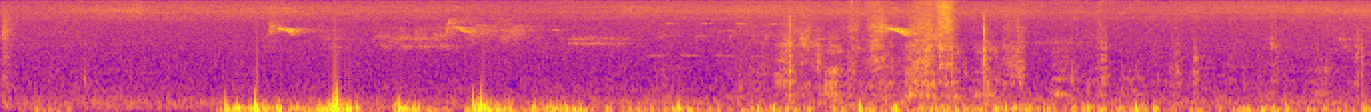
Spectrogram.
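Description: Small birds chirping now and then in short falling notes, over irregular low thumps and rustling that are loudest a second or two in.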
